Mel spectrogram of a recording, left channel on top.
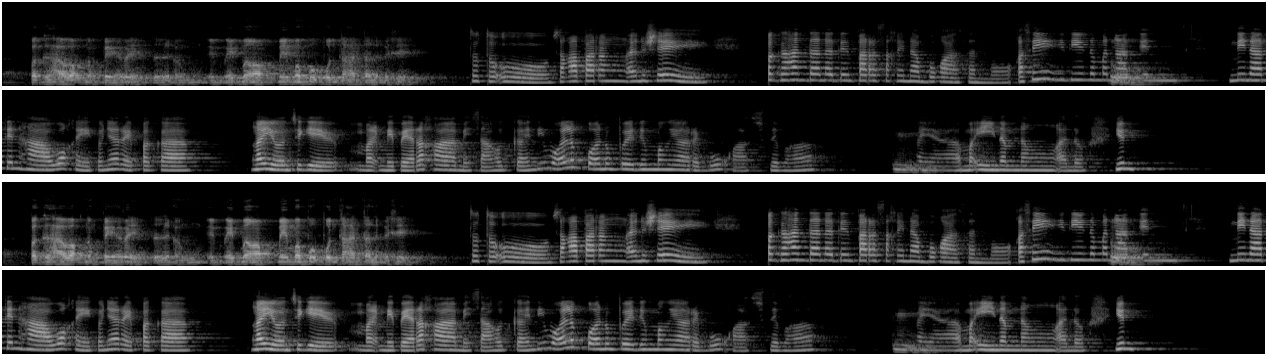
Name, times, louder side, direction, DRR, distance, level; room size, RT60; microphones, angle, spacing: voice 1, 0.3-4.1 11.1-11.4 21.5-21.9, right 2 dB, 40° right, 5 dB, 1.2 m, -32 dB
voice 2, 4.7-7.3 7.7-11.8 12.3-14.5 15.1-20.8 21.8-24.0, right 2 dB, 10° right, 12 dB, 0.4 m, -31 dB
14.0 x 9.3 x 2.9 m, 1.1 s
head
